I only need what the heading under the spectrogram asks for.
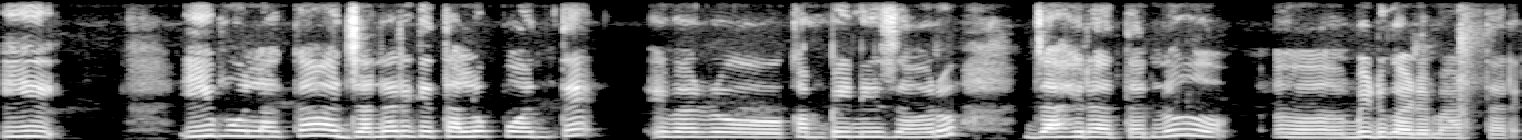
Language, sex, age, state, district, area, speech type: Kannada, female, 18-30, Karnataka, Udupi, rural, spontaneous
